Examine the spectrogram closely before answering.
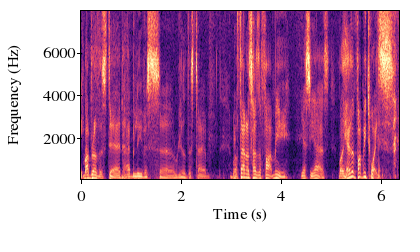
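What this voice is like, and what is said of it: Character impression, pirate-like voice. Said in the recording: “do a really good Thor impression ... That's like a pirate”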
